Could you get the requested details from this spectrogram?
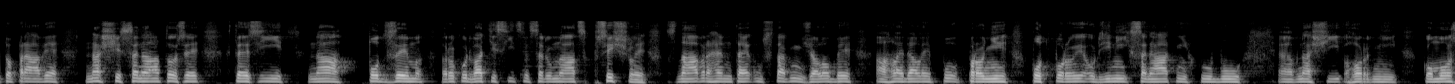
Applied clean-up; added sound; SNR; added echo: neural mask model DeepFilterNet 3.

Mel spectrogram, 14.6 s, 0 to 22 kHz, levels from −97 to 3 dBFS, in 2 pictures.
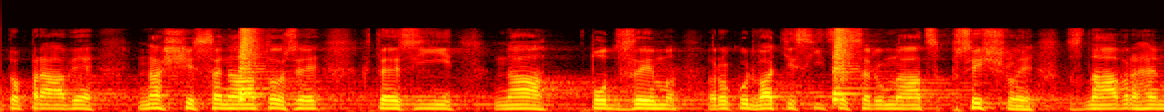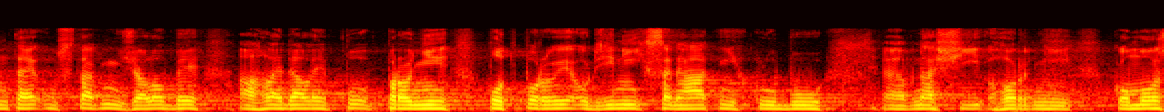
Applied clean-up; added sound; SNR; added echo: none; Snare drum; 8 dB; none.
